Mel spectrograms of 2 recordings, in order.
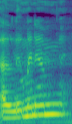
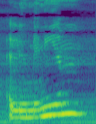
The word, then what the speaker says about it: aluminium: One thing I noticed is as Americans, we mispronounce a lot of things. One of those things being aluminum. It is actually aluminium. I think the saying it right. Basically aluminum is wrong, but I think it's aluminium is how it is supposed to be pronounced, but we don't say it correctly.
